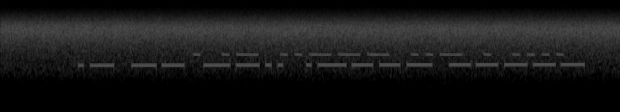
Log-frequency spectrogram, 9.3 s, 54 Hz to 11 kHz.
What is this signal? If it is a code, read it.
Morse code, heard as two keyed tones, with radio static and speech in Maithili. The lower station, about 14 wpm, 510 Hz: AMZ10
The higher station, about 11 wpm, 820 Hz: EA2UEH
